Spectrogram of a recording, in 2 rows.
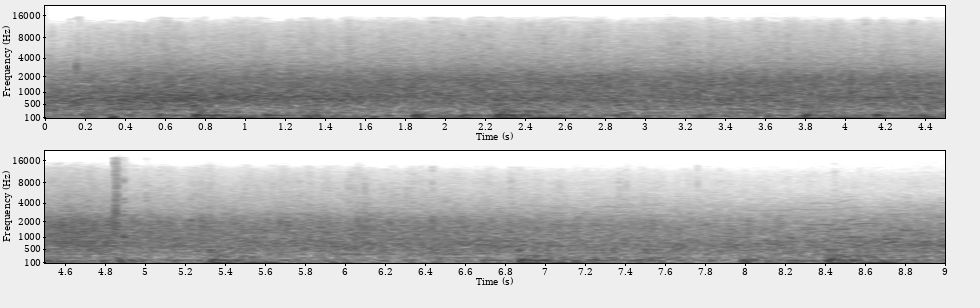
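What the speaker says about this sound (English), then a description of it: "There's an almost tangible fervour throughout the crowd at the moment." Cricket crowd at an India versus South Africa T20 match keeps up a steady, loud roar of cheering and applause throughout, with a commentator talking over it.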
